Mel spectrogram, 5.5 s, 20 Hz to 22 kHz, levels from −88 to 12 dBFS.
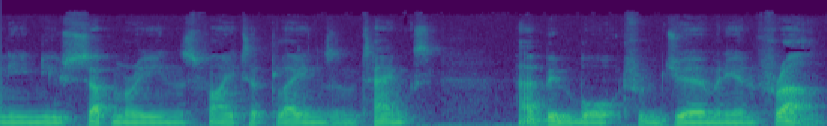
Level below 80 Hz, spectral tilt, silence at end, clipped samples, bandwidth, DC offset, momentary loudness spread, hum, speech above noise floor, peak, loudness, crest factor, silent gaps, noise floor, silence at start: -40 dBFS; -6.5 dB/octave; 0 s; under 0.1%; 14.5 kHz; under 0.1%; 9 LU; none; 25 dB; -6 dBFS; -24 LUFS; 16 dB; none; -48 dBFS; 0 s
